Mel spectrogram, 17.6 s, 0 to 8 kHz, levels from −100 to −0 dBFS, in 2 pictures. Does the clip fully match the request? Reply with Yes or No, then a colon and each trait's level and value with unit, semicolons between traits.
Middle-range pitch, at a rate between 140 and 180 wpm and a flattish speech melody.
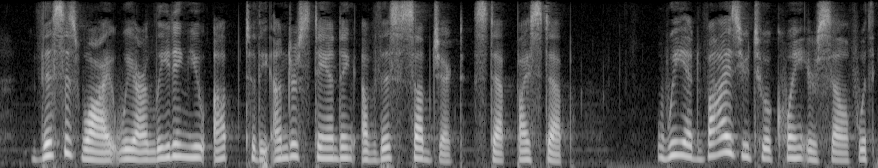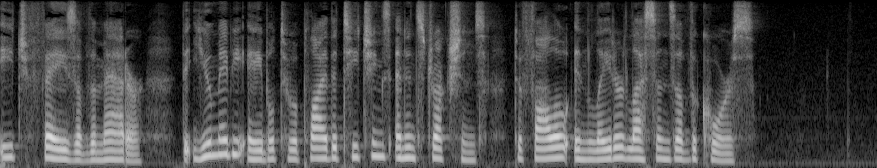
No: medium, 175 Hz; average, 165 wpm; average, 3.4 semitones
